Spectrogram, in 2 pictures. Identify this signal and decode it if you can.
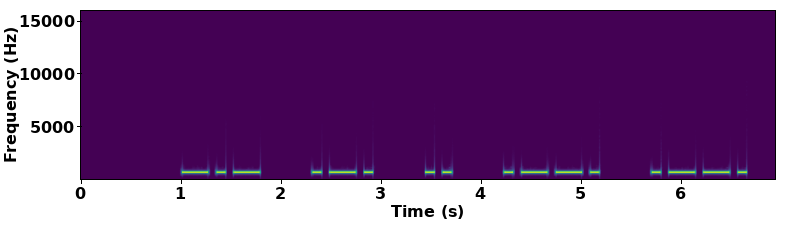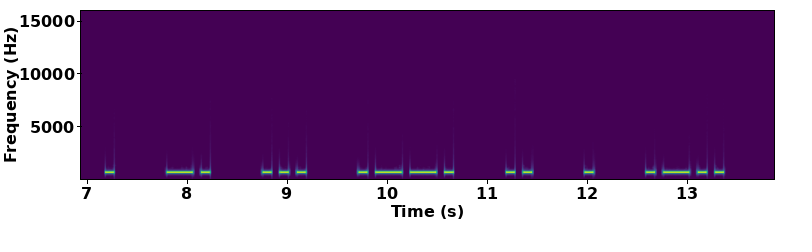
Morse code, heard as a keyed tone, about 14 wpm, spaced as for 10 wpm, 680 Hz. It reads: KRIPPENSPIEL
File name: Morsekurs / Witze / Witz 02. November 2021, 50 F70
